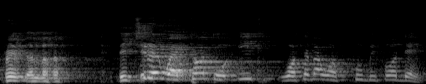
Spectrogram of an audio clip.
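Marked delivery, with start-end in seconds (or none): none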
